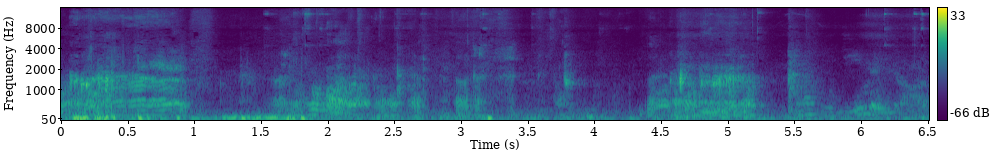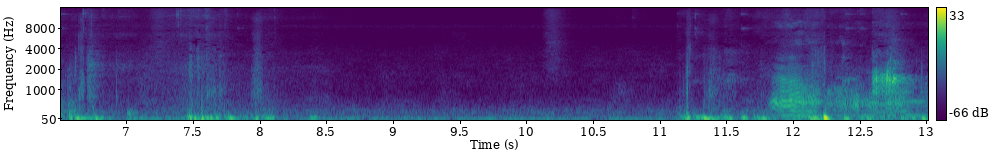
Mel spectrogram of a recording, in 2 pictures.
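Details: A Boston Terrier makes odd growly, whining noises in uneven bursts while playing, as a person speaks.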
